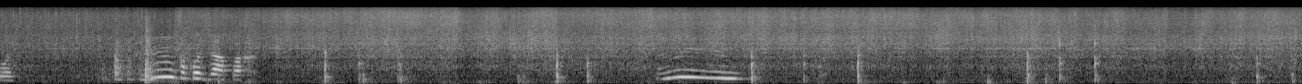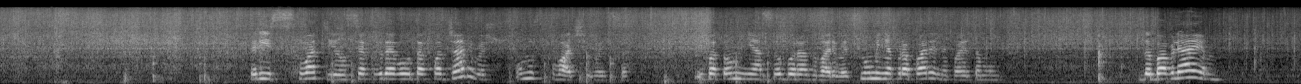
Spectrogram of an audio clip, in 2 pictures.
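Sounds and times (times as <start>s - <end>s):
rice sizzling in a frying pan: 0.0s - 26.0s
spatula knocking and scraping pan: 1.2s - 6.4s, 7.4s - 22.1s, 23.9s - 24.3s.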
